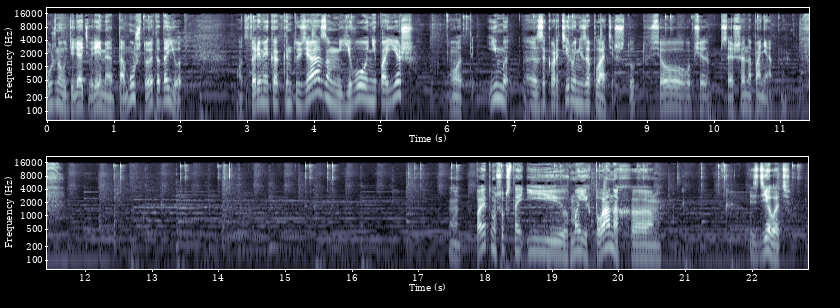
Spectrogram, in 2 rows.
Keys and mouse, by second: 0.0-22.8 typing, 3.4 click, 5.2 shift+middle click, 6.2 click, 9.7 click, 11.3 shift+middle click, 12.4 click, 14.0 click, 15.6 click, 17.5 click, 19.0 click, 19.7 click, 20.2 click, 20.8 middle click, 21.4 click, 22.5 click.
